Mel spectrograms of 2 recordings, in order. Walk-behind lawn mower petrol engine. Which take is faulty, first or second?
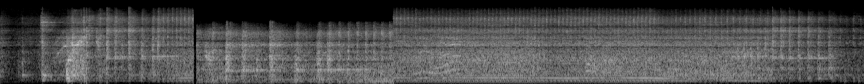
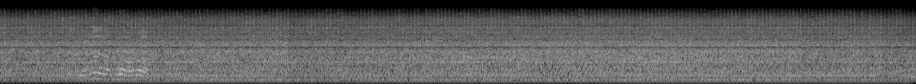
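first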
